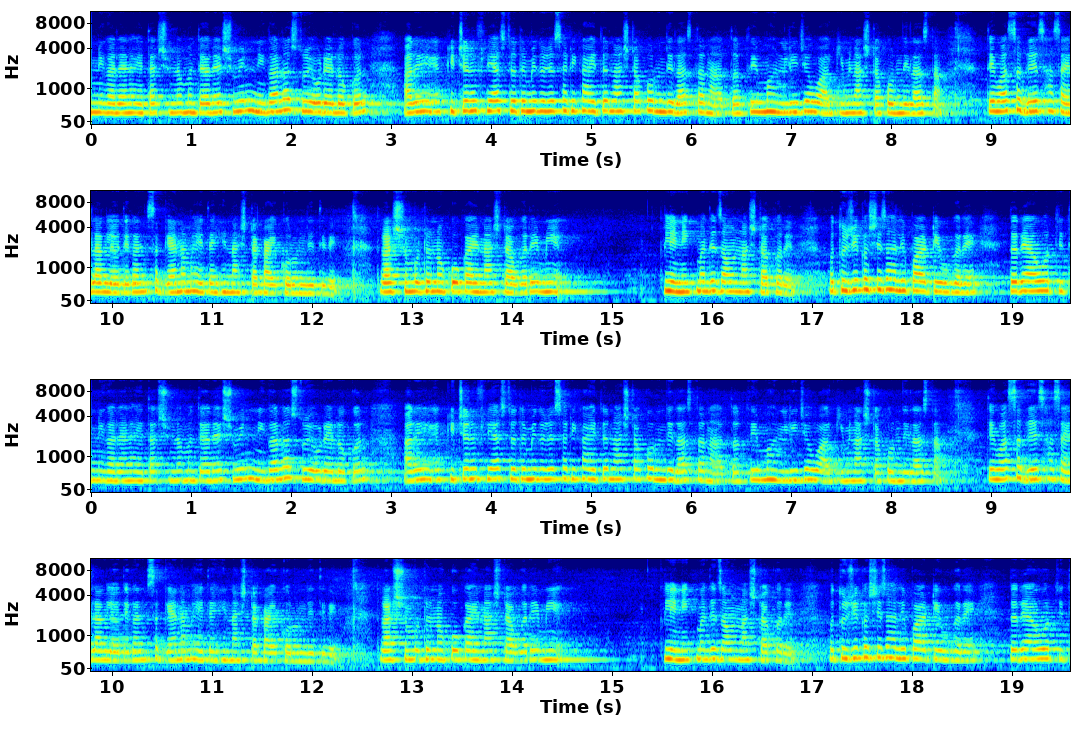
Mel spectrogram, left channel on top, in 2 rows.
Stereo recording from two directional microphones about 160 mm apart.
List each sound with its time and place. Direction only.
0.1 s a woman's voice: 15° left (ahead or behind)
12.6 s a woman's voice: 15° left (ahead or behind)
15.5 s a woman's voice: 20° left (ahead or behind)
